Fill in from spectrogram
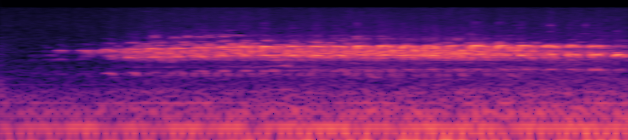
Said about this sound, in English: So in addition to that ticking call, the male of the species of this mystery bird produces that hollow, low-whistled sound called winnowing. Our bird is a foot-long shorebird found in wet, grassy areas where it probes into mud for small invertebrates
